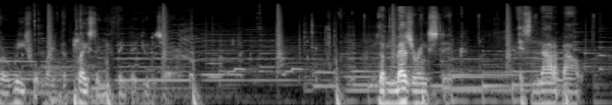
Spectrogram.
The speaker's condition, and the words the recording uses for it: No condition.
